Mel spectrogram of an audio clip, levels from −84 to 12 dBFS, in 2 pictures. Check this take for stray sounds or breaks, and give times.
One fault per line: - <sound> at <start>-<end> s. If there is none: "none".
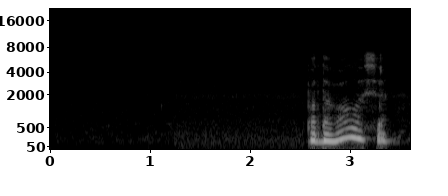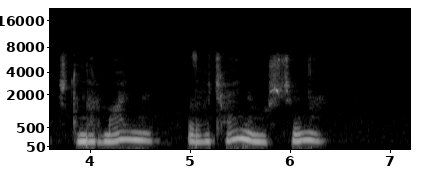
none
